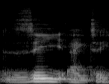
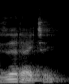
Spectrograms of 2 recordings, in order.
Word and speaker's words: Z80: occurred to me that I should actually pronounce it z80 not zjt but that's probably the correct pronunciation but I'm gonna say Zed 80 so this thing then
